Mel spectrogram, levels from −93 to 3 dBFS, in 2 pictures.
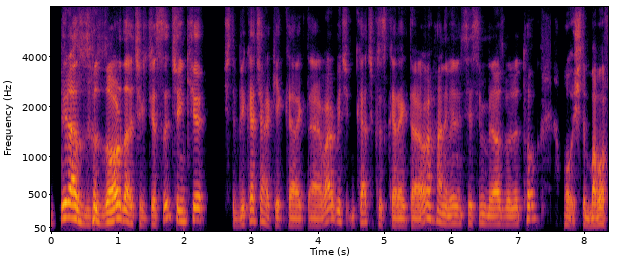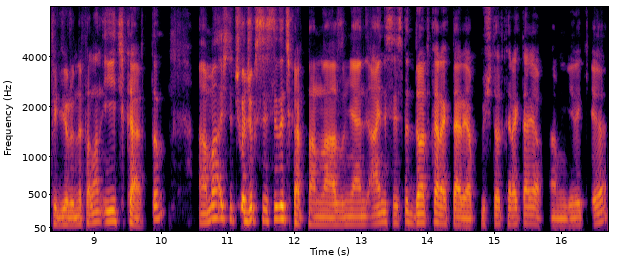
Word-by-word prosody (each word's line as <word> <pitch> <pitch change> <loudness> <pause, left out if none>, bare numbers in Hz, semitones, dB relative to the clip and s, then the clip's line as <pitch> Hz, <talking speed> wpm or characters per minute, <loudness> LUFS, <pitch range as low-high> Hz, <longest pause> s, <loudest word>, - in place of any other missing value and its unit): biraz 175 - +7
z 100 - -6
zordu 135 +9 +6
açıkçası. 105 - -2
Çünkü 155 -1 0 0.3
işte - - -12
birkaç - - -2
erkek - - -5
karakter 90 -1 -4
var, 85 - -2
biç - - -7
birkaç - - -7
kız - - -10
karakter 90 -1 -3
var. 180 - 0
Hani, 120 -9 -3
benim 110 0 -3
sesim 115 0 -7
biraz 105 0 0
böyle 105 +1 -5
tok, 165 +2 -6 0.3
o, - - -4
işte, - - -4
baba - - +1
figürünü 100 -1 -1
falan 130 +4 -3
iyi 140 +1 +2
çıkarttım - - 0 0.5
ama 150 +11 +1
işte 170 -2 -2
çocuk 155 0 +4
sesi 155 +3 +3
de 175 - +9
çıkartmam 100 - -1
lazım. 95 +1 0
Yani 100 0 +1
aynı 115 +4 +1
sesi 115 -2 -5
de 120 -6 -4
4 120 0 +4
karakter 95 - +4
yapmış, 90 -1 -2
4 - - -1
karakter 110 0 -1
yapmam 90 -5 -5
gerekiyor. 90 +2 -4
110 Hz, 165 wpm, -23 LUFS, 95-145 Hz, 0.5 s, de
